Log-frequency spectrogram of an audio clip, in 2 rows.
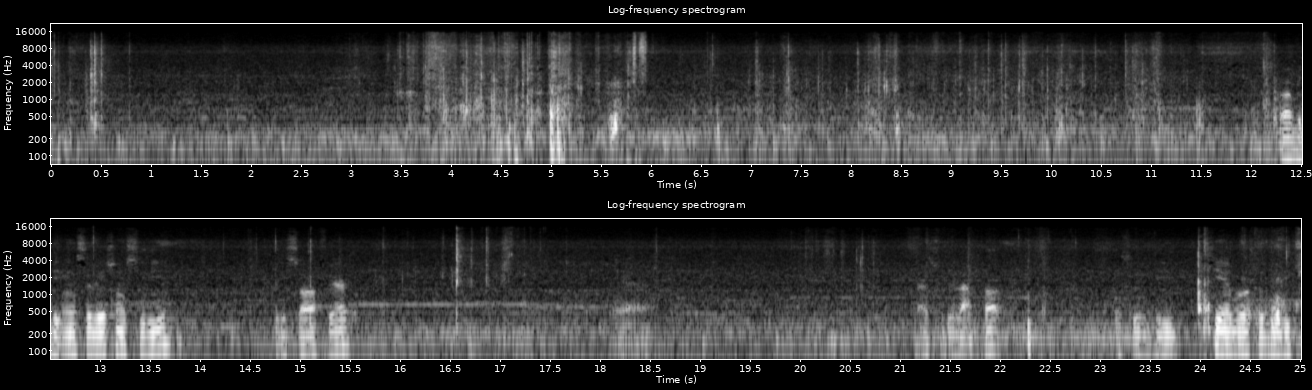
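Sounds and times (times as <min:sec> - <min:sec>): plastic bags crinkling: 0:03.3 - 0:13.2
cardboard rustling: 0:03.4 - 0:12.5.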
